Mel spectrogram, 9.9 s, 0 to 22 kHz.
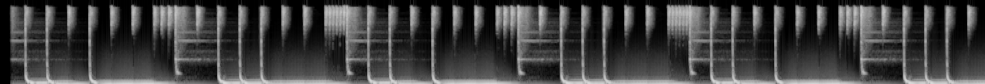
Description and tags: Hip-Hop Beat 3
A cool sounding loop of hip-hop drums. This sound was created with Groovepad.
Made on Groovepad.
bass, beat, deep, drum, drum-kit, drum-loop, drums, groovy, hip-hop, hiphop, loop, loops, percussion, percussion-loop, rap, rhythm, trap, trip-hop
